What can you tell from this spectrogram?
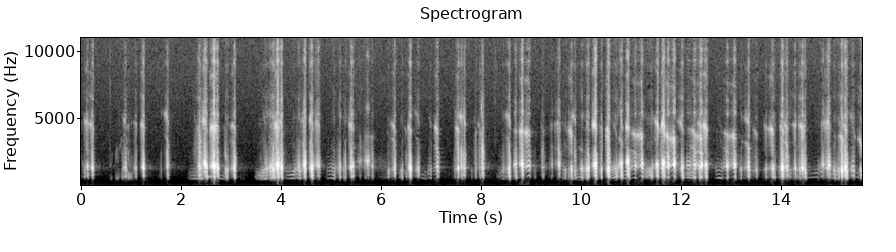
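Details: Spring frog chorus from Ottawa County, Michigan, a dense run of rough, clacking croaks from several callers overlapping continuously, rising and falling in loudness with brief pauses.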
